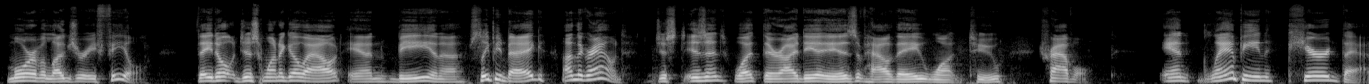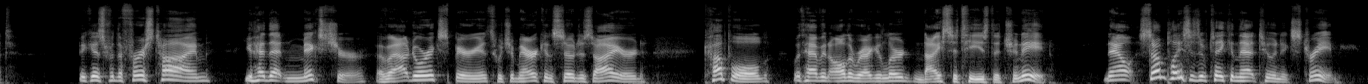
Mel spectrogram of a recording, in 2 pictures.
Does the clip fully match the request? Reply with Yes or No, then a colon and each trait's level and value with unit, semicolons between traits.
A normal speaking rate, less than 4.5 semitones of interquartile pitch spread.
No: average, 160 wpm; wide, 5.5 semitones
